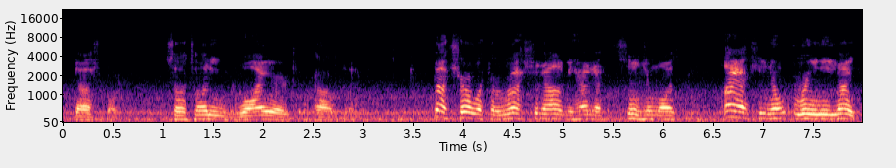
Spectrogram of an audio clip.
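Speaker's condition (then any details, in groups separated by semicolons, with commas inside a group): Mouth cancer; speech changed by cancer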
